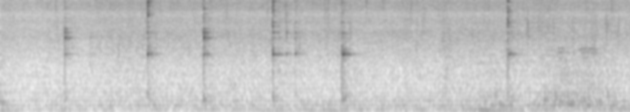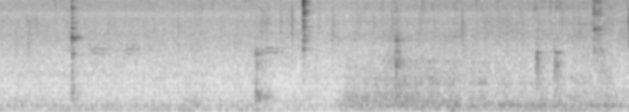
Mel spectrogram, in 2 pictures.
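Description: Tomato, onion and red chili powder fry in a pan with coriander powder and turmeric, a soft steady sizzle under sharp spoon taps and clinks on the pan, with stirring that grows louder near the end.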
